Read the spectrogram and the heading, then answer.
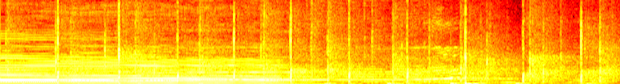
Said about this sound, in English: Clap it up. Yeah.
